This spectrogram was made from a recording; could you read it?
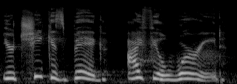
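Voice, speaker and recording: A woman voicing a caring cartoon mother who speaks gentle, simple broken English. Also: high voice, animated, a little slow, soft background music.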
